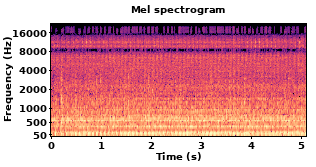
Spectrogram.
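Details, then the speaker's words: Restored Honda Cub C70, idle being adjusted with the air screw set where wanted: even, steady low putter at a settled idle with slight mechanical clatter and street background; normal idle. "I'm just having a bit of a play here that oh yeah I'll set it to where I want it though I think I think the air screw is where I want it"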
